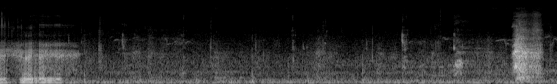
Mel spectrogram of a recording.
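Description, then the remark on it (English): A dog trots along a sidewalk outdoors in the morning, carrying its own leash in its mouth, with the leash attached to its harness. Its light, quick footfalls patter steadily, with a brief louder scuffing burst at the start and another near the end. “Dog taking himself for a walk.”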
